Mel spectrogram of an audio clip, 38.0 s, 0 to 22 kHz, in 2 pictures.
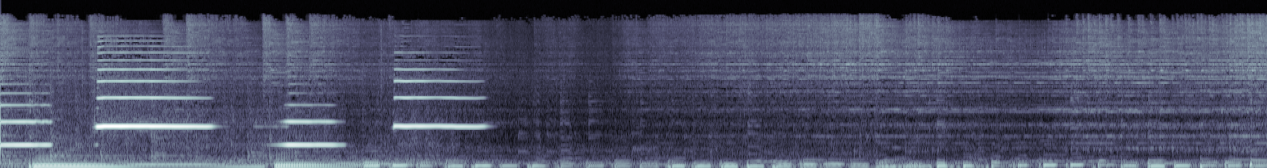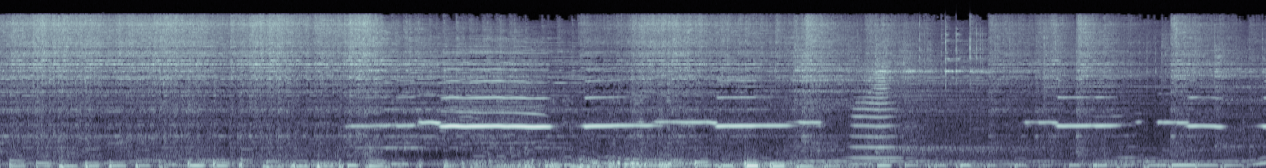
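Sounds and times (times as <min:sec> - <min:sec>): saxophone high note: 0:00.0 - 0:05.2, 0:05.9 - 0:07.5, 0:24.2 - 0:33.0, 0:34.4 - 0:38.0
rattling percussion: 0:00.0 - 0:08.8, 0:16.0 - 0:38.0
low bass drone: 0:00.0 - 0:38.0.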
